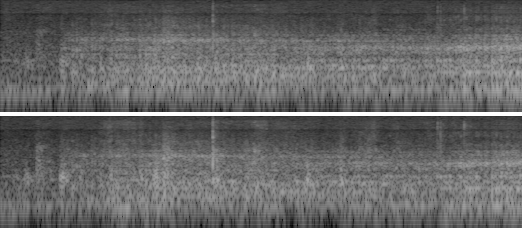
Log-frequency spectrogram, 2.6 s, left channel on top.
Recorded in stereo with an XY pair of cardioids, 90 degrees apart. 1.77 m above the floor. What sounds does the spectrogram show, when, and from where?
0.3 s a squeak: 15° left, 10 m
